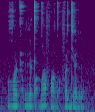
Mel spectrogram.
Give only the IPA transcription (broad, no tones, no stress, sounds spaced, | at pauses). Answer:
ʁʷ œ ʈ ɔ̰ rʲ ɔ ʈ ɔ̰ dˤ u f ɔ dˤ ṵ f œ dʲ œ r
